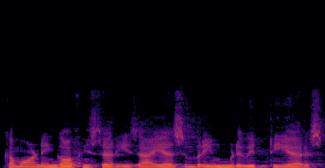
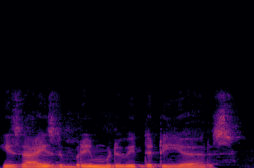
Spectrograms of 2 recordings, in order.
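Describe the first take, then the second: First: Slow, careful reread of the sentence; slow story reading. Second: Slow, deliberate reading aloud for the class; slow story reading. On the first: Teacher rereading the line for students, slow and careful. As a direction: read each English word out slowly again. Same line read again slowly. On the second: Teacher reading the story line to her class, slow and deliberate. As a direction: read each English word out slowly to students. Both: Shown as a demonstration.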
